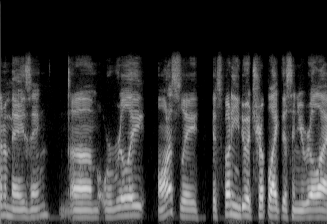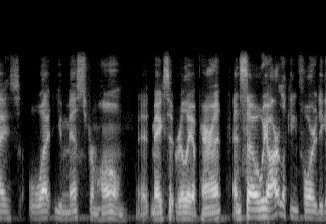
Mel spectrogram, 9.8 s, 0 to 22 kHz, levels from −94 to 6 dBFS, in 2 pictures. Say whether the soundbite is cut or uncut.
uncut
